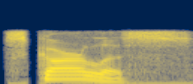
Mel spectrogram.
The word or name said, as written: scarless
